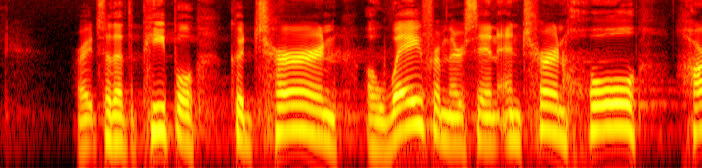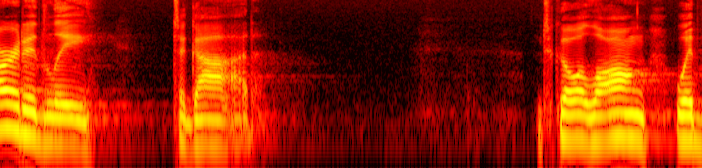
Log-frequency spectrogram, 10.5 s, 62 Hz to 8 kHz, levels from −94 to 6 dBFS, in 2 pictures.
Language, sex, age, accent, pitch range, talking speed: English, male, 30-49, American, 130-175 Hz, 115 wpm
